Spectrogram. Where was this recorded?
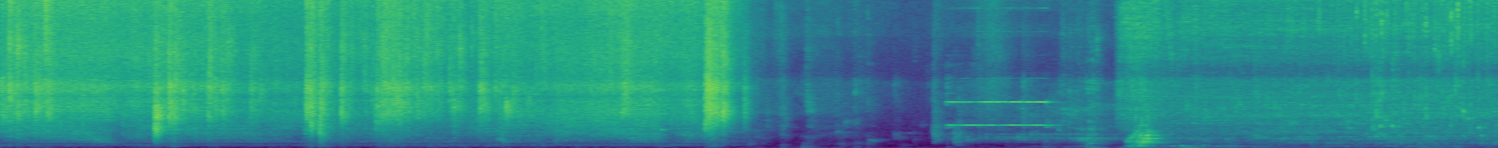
in a restroom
